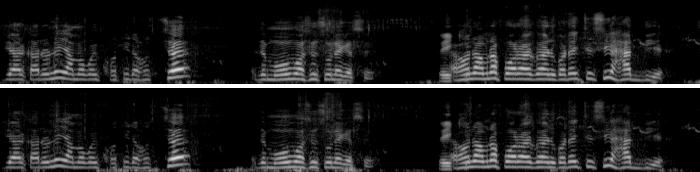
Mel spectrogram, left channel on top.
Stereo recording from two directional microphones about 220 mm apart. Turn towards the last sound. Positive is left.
turn(degrees=10)  # may be behind; listen again after turning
